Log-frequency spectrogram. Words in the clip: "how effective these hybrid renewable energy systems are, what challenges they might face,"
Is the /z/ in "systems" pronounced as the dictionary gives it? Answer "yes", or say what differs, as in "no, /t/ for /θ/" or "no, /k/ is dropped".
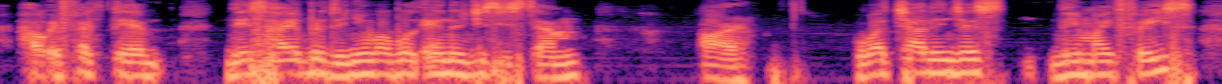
no, /z/ is dropped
